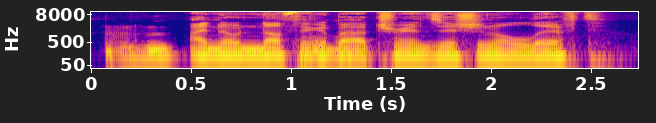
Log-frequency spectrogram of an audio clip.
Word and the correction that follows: translational lift: or even how to pronounce it. – Yeah, me either, apparently. – Apparently. – Translational lift? – Translational lift, yes.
